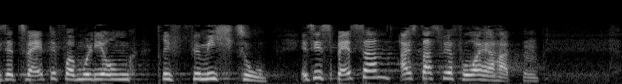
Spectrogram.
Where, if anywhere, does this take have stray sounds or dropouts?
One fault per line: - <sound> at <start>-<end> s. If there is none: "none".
none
